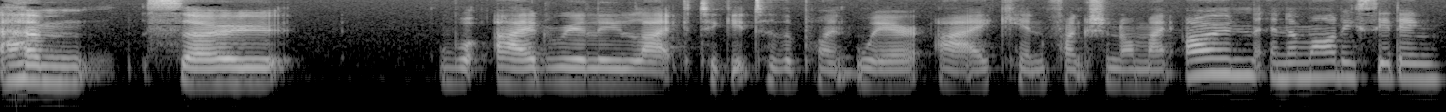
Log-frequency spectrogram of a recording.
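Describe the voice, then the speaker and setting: On a very clean recording with a silent background, a woman with a New Zealand accent talks at a fairly slow pace. Her pitch is medium, with ordinary variation. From New Zealand, Wellington. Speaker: language learner. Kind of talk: casual self-introduction video. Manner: hesitant, many fillers.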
